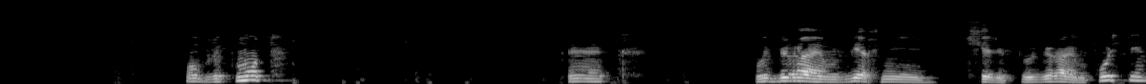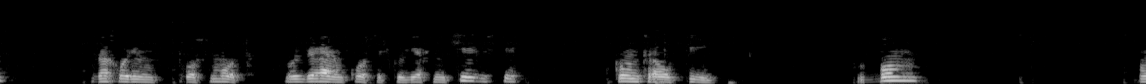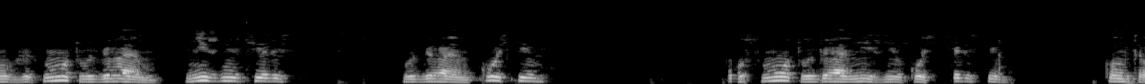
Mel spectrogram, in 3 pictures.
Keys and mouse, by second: 1.9 middle click, 3.6 shift+middle click, 4.6 middle click, 6.2 shift+middle click, 10.8 shift+click, 12.3-13.3 drag, 14.5-15.9 drag, 17.9 ctrl+p, 21.5-22.8 drag, 25.2 click, 27.6 shift+click, 29.4 click, 34.0 ctrl+p.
